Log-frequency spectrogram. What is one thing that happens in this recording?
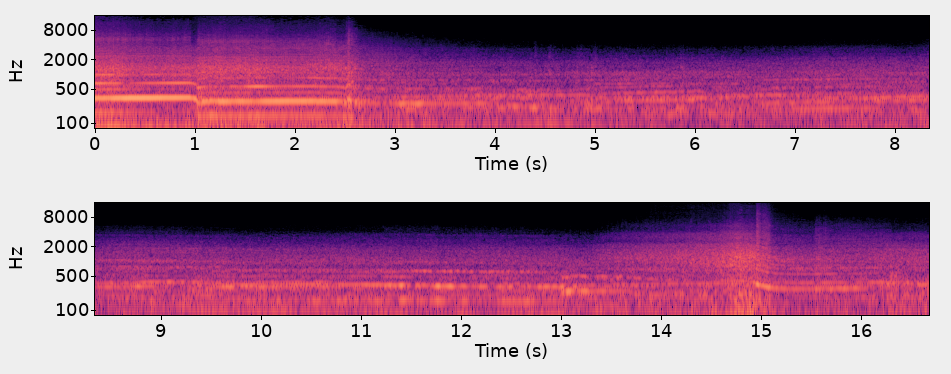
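A racing car engine roars at high revs, shifting gears as it speeds along.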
